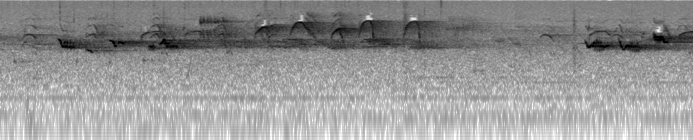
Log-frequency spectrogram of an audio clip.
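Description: Small songbirds twittering in quick, high, rising-and-falling notes, in two busy spells with a quieter stretch between them.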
